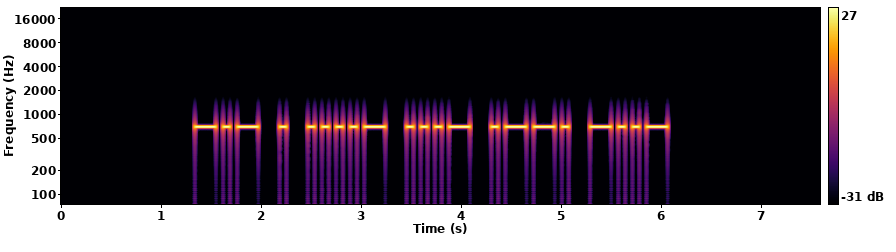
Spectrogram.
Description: Morse code, heard as a keyed tone, about 17 wpm, 700 Hz. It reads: KE4VPX
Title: USA Call Signs Repeated 2x 17wpm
